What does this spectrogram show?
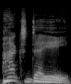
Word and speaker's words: Pax Dei: Pax Dei, that's how it's pronounced, the developer said so, is a sandbox MMO made in Unreal Engine 5.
